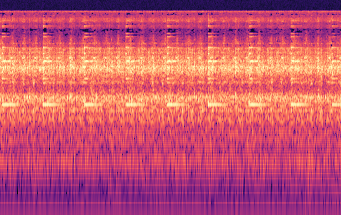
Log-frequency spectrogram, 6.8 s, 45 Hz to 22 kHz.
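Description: A model locomotive sound decoder playing a diesel locomotive bell, from the model's small speaker. It rings evenly, a little faster than once a second, over the steady sound of the GP7's idling diesel engine.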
